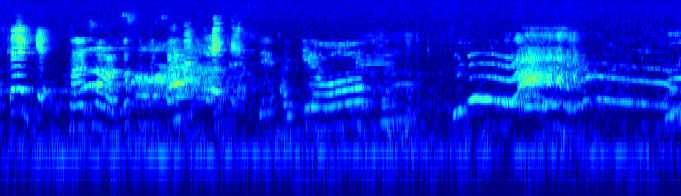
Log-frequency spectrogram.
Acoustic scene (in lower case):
residential area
